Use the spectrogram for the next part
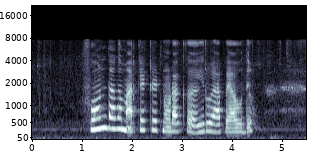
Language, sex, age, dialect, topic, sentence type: Kannada, female, 31-35, Dharwad Kannada, agriculture, question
